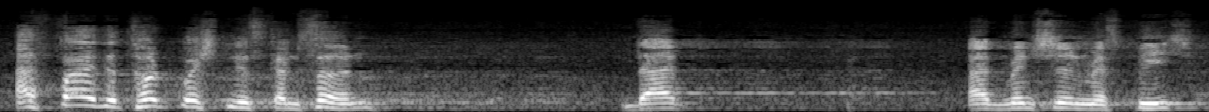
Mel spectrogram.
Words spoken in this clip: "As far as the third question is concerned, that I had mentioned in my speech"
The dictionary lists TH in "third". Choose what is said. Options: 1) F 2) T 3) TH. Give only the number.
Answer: 2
